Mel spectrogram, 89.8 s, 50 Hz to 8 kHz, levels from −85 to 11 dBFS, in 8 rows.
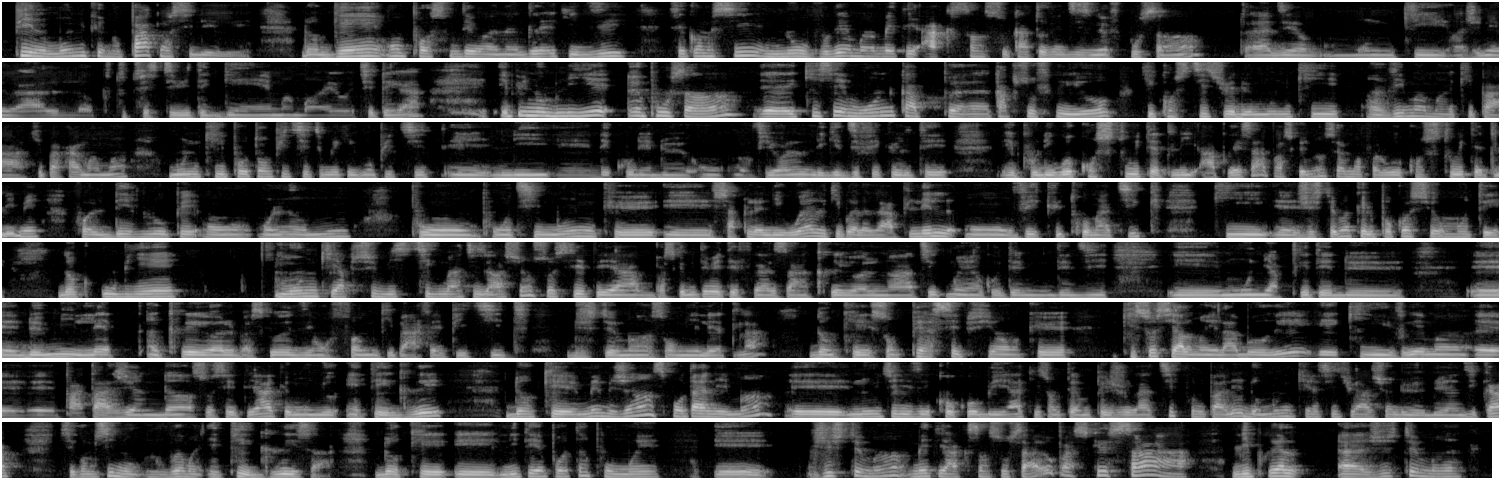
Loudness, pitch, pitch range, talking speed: -23 LUFS, 130 Hz, 120-150 Hz, 170 wpm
